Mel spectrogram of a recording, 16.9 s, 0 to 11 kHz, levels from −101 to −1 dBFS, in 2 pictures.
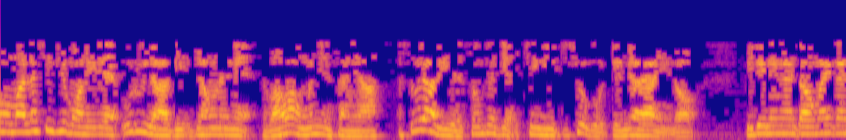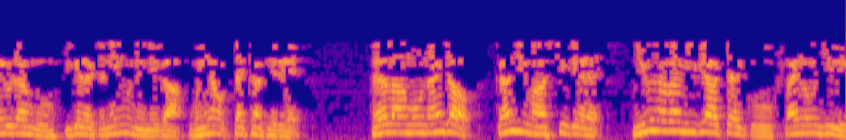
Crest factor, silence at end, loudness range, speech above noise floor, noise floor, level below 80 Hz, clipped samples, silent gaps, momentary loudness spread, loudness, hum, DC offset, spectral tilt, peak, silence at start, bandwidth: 20 dB; 0 s; 2 LU; 42 dB; -63 dBFS; -60 dBFS; under 0.1%; none; 8 LU; -21 LUFS; none; under 0.1%; -11.5 dB/octave; -2 dBFS; 0 s; 4.1 kHz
